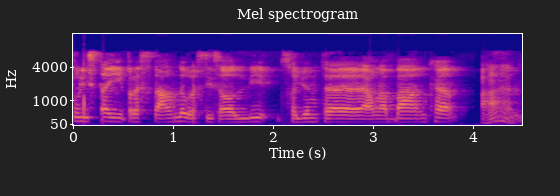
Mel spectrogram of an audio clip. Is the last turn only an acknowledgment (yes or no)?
yes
